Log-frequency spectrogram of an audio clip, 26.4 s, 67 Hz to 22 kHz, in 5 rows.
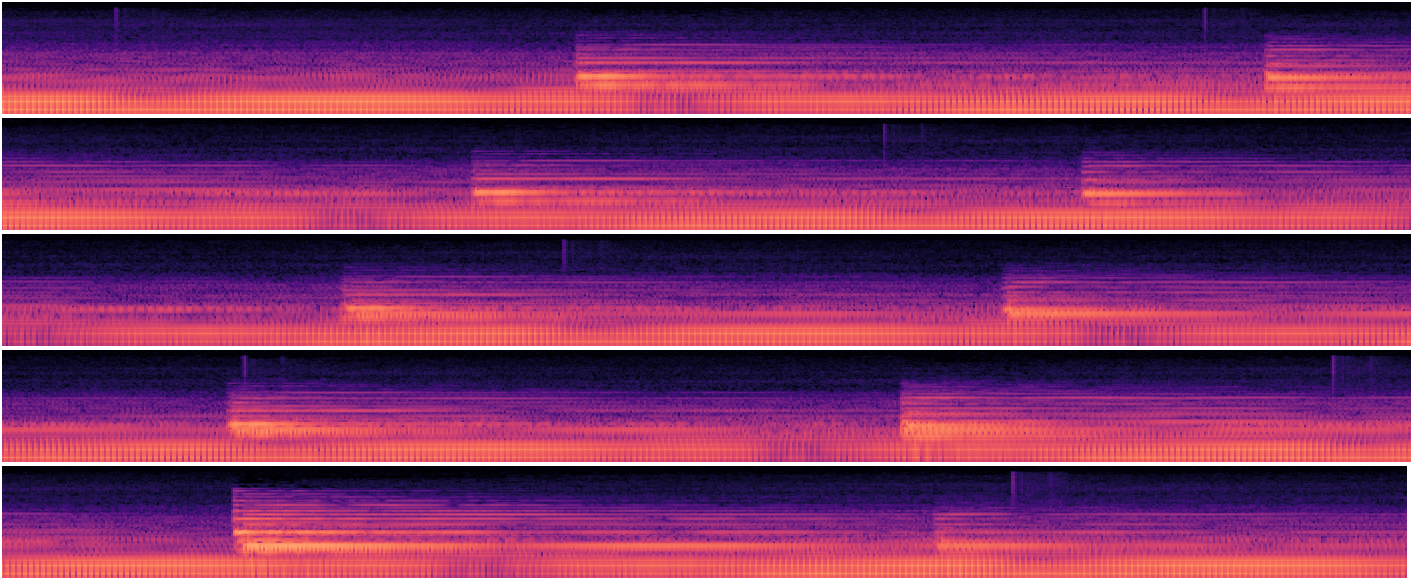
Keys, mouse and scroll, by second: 0.3 alt+middle click, 1.3 shift+middle click, 1.7 click, 2.8 p, 3.5 Tab, 3.8 click, 4.2 alt+z, 4.4 middle click, 4.9 Tab, 5.5 ctrl+r, 10.0 ctrl+r, 11.7 Tab, 15.0 click, 15.3-16.2 scroll down 8, 16.2-16.9 middle drag, 16.9 click, 17.1-17.7 scroll up 6, 17.7-18.6 middle drag, 18.6 click, 19.0 shift+click, 19.6-21.0 middle drag, 21.0 s, 22.3-23.0 middle drag, 23.0 click, 23.2-23.6 scroll up 4, 23.6-24.7 middle drag, 24.7 click, 25.1 g.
